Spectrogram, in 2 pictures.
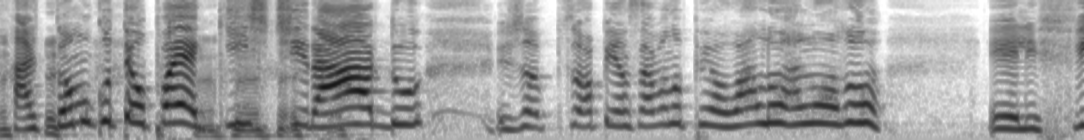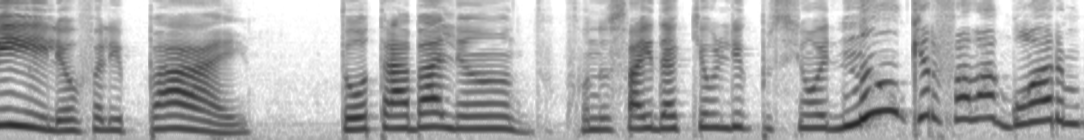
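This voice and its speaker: In a dry, close recording with no echo, a woman uses a raised, projected voice at high pitch, with very wide pitch swings and an animated, bright, sharp tone. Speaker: podcast guest sharing faith story. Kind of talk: testimony. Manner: fast.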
